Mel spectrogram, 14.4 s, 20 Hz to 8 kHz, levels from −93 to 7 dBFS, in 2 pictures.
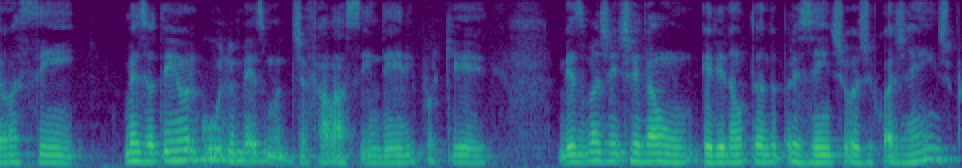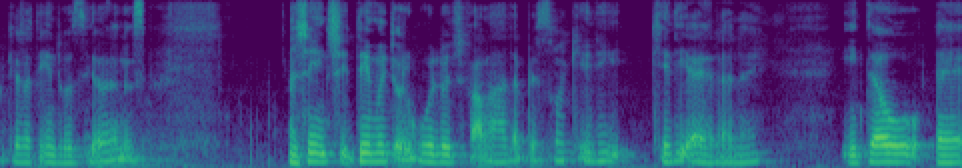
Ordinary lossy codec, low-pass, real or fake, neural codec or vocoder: none; none; fake; codec, 16 kHz, 16 kbps, FreqCodec, smaller model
